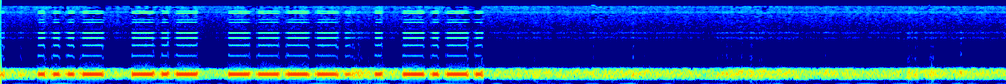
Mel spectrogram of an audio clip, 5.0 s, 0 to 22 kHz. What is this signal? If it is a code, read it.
Morse code, heard as a keyed tone, about 31 wpm, 480 Hz. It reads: VKCH EC
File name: posts / vk9ec-40cw- -1410z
